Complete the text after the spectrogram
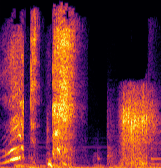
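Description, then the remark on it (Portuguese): A sharp sneeze from a woman allergic to cats bursts out with a rising inhale and explosive hiss, followed by a second breathy sniff or partial sneeze; no one talks over it. “Santinho, obrigada.”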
